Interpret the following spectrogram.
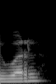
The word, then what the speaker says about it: whorl: Spelling WHORLED, वर्ल, वर्ल बोलते हैं।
